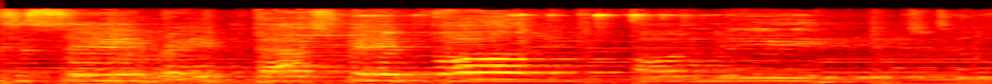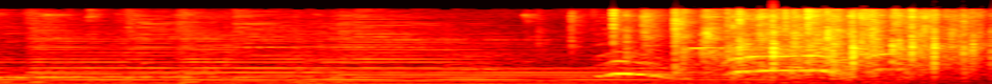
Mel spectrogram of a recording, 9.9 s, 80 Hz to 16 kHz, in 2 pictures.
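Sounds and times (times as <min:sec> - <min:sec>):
acoustic guitar chord ringing: 0:00.0 - 0:07.8
audience applause: 0:07.8 - 0:09.9
person whooping: 0:07.9 - 0:09.6.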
